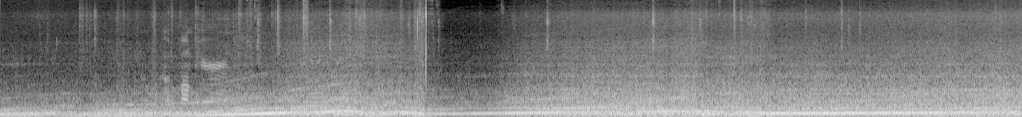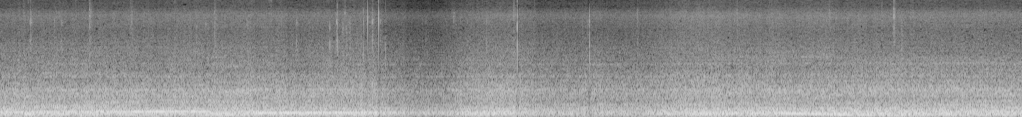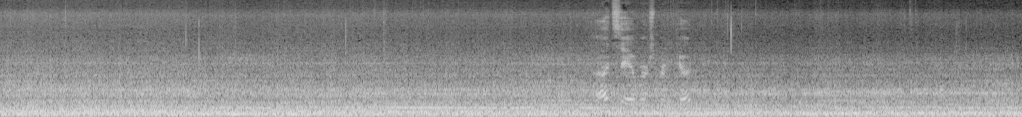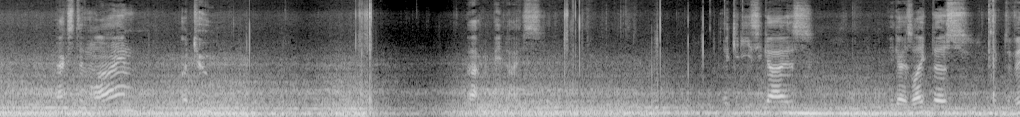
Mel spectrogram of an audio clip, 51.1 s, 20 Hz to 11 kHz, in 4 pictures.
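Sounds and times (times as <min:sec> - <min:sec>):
car engine accelerating: 0:00.0 - 0:51.0.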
